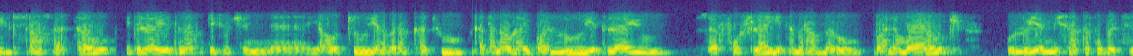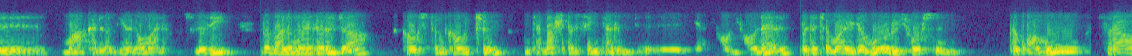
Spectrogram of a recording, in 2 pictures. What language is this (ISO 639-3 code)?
amh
